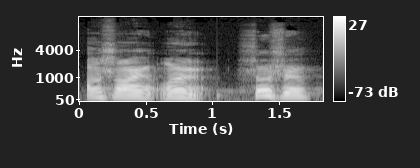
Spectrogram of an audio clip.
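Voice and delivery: high, loud put-on voice; mock contestant voice. Recapper imitates her reply to the proposal, mock contestant voice.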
